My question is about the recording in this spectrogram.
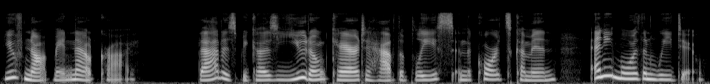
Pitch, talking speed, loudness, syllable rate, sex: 225 Hz, 220 wpm, -19 LUFS, 5.4 syllables/s, female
